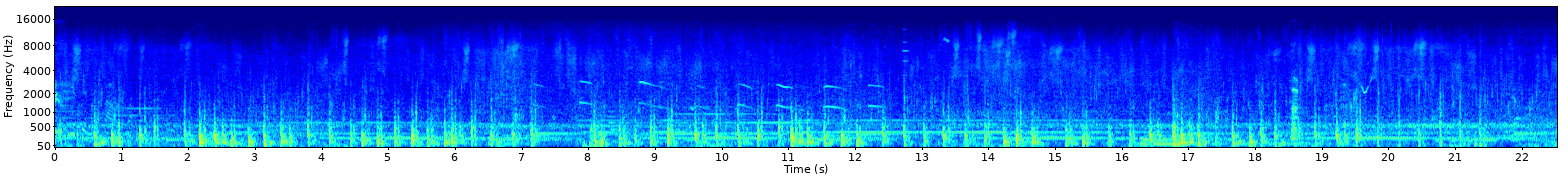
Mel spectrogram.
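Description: Quick footsteps thud on wooden boards.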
